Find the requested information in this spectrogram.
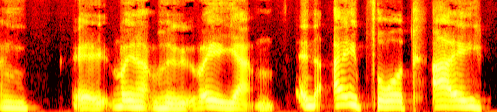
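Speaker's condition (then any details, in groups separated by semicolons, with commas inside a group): Cerebral palsy; pain back within 3 days in Sweden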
